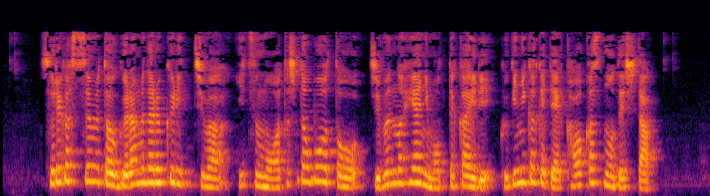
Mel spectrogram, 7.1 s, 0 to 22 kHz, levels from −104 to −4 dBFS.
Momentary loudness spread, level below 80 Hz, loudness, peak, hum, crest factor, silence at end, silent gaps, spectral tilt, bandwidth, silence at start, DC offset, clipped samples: 6 LU; -66 dBFS; -22 LUFS; -4 dBFS; none; 18 dB; 0.55 s; none; -4 dB/octave; 11.5 kHz; 0.45 s; under 0.1%; under 0.1%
